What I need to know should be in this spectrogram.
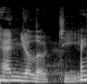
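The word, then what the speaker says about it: agnolotti: The menu is filled with seasonal antipasti, beautiful fish, and luscious pastas, including a transcendent sheep milk cheese-filled Anglo-Nati, how do you pronounce it? – Angelotti.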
